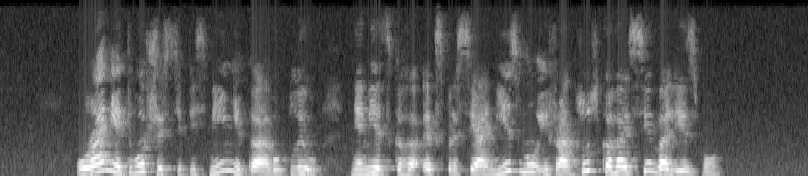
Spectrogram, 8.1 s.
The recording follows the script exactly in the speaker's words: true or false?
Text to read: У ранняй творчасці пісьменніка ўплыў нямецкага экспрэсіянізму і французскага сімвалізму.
true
